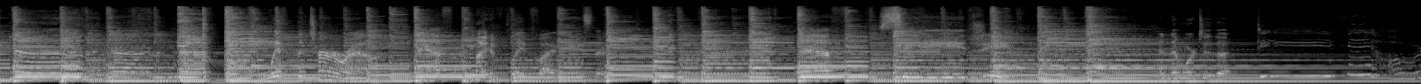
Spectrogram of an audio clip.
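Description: Cutaway acoustic guitar strummed in a steady rhythm of chords. About two seconds before the end it stops on one chord, which is left to ring out and fade.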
